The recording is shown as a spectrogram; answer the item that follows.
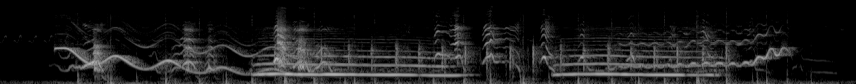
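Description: Cartoon dog howling: a wavering, wobbling howl that settles into two long held notes, the second ending in a rising glide.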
